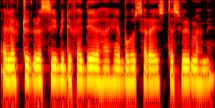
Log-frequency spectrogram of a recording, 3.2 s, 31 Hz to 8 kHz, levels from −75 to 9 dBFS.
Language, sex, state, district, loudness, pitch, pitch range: Hindi, male, Arunachal Pradesh, Longding, -15 LUFS, 120 Hz, 115-125 Hz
